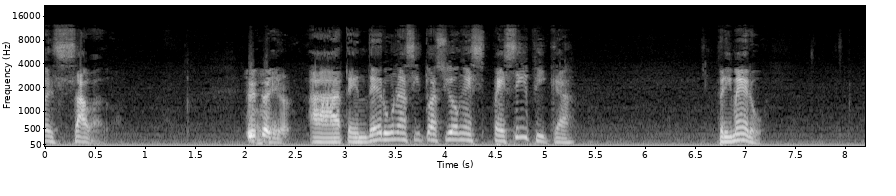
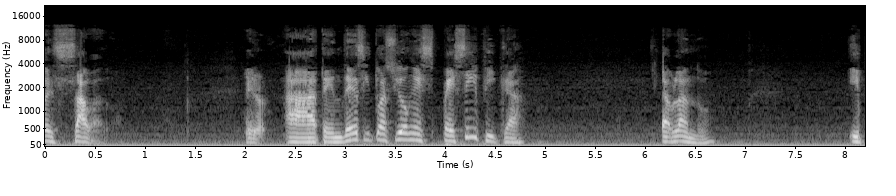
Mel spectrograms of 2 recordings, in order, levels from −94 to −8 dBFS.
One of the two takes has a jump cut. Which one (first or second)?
second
